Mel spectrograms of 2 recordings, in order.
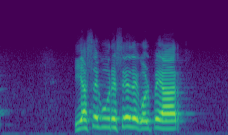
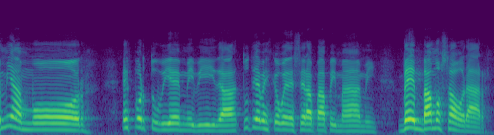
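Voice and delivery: tender consoling parent; 5 semitones lower than usual. Acted. Parent consoling a child after punishment, tender. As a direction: soothe a child lovingly after discipline.

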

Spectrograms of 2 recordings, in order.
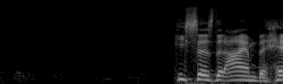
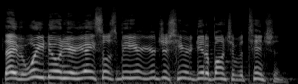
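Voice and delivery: acted rebuke; 6 semitones higher, much faster than usual. Oldest brother rebuking David for being there, high scolding. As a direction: tell him off in a raised, quickening voice. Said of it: "rebuked David".

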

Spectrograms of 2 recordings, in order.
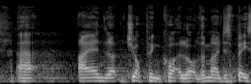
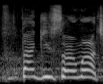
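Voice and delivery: much higher, slow, overflowing thanks; gushing thanks; 12 semitones higher, slower than usual. Retold or imitated. Preacher reading his email before editing, gushing and high. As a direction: sing out the thanks with exclamation marks. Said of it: "each sentence is like".

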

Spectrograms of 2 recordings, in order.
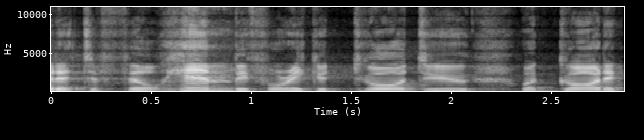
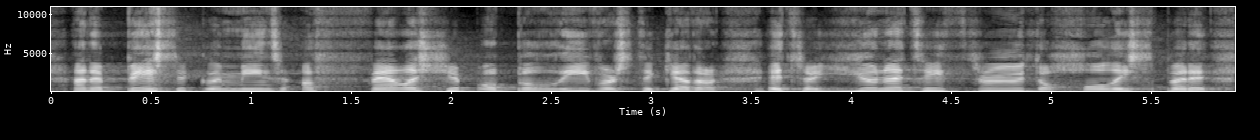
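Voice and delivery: usual speaking voice

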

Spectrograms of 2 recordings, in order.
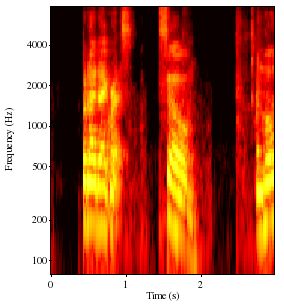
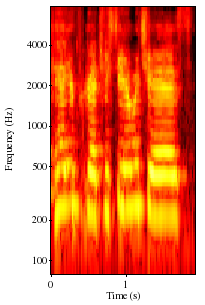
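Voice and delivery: raised-pitch cartoon soldier voice; GI Joe impression; 6 semitones higher than usual. GI Joe from the meme calls out forgotten sandwiches, put-on character voice. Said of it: "the G I Joe was like".

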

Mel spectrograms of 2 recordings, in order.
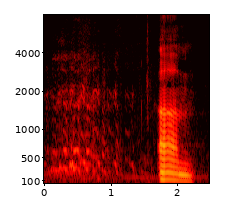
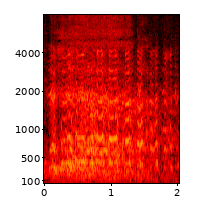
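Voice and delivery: high laugh; 4 dB quieter than usual. Real, not acted. Laughter after the handoff.

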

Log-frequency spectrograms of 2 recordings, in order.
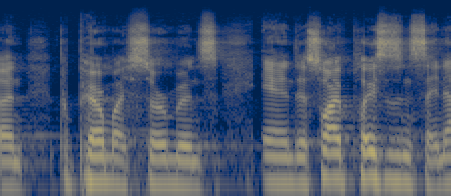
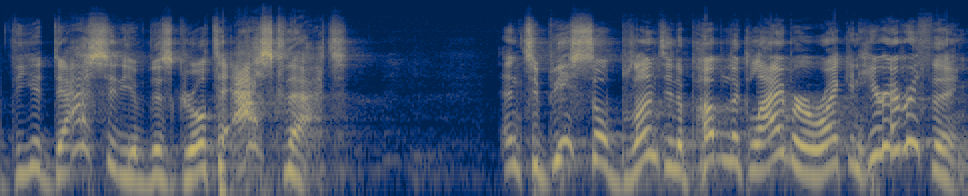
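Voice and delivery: indignant; 6 semitones higher, 3 dB louder than usual. Retold or imitated. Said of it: "I'm like".

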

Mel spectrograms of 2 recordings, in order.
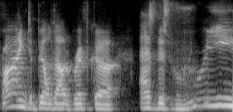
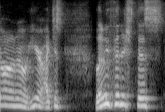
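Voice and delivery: higher-pitched imitated protest; retold flustered insistence; 5 semitones higher, 3 dB louder than usual. Retelling bereaved coworker refusing to leave, high and insistent. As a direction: wave them off in a raised voice.

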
